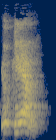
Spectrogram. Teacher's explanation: Observem que em quero, você tem o QU com som de K. Veja que o U não é pronunciado.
